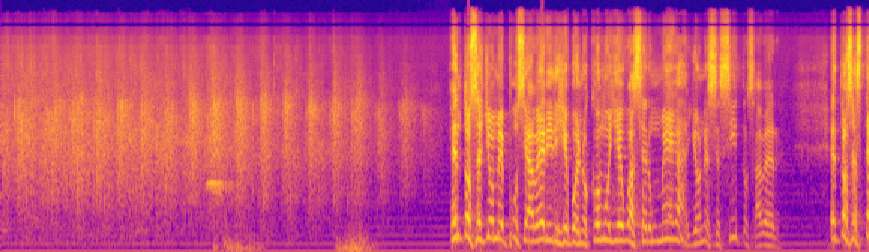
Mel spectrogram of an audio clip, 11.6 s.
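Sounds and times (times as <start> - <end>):
audience applauding: 0.0 - 5.8
low thumps: 2.8 - 3.8, 4.4 - 5.5
speech: 6.0 - 11.5.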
